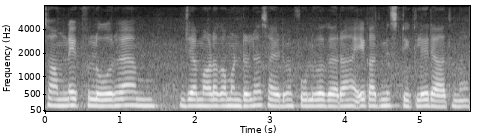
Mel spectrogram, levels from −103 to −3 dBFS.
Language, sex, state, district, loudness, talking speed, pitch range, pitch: Hindi, female, Haryana, Jhajjar, -13 LUFS, 210 wpm, 170-180 Hz, 175 Hz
